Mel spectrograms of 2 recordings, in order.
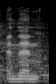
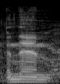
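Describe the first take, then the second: No difference in how they are said.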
